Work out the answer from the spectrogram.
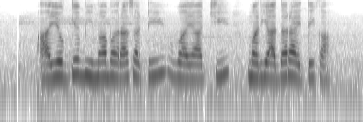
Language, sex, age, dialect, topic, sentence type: Marathi, female, 25-30, Varhadi, banking, question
